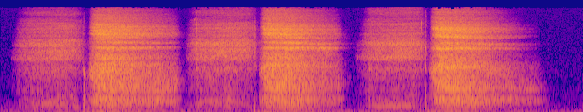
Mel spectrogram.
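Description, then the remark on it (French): Three deep, energizing breaths, each a sharp, forceful inhale followed by a longer, loud rushing exhale, in a steady rhythm with no talking. “Et pour cela, je vais prendre trois grandes respirations toniques cette fois-ci.”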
